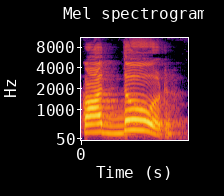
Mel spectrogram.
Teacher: স্বরতন্ত্রী বা আমাদের যে কণ্ঠ নালী রয়েছে সেখানে কিন্তু কম্পন সৃষ্টি হচ্ছে এই কদ্দুর উচ্চারণ করার ফলে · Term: ঘোষ ধ্বনি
